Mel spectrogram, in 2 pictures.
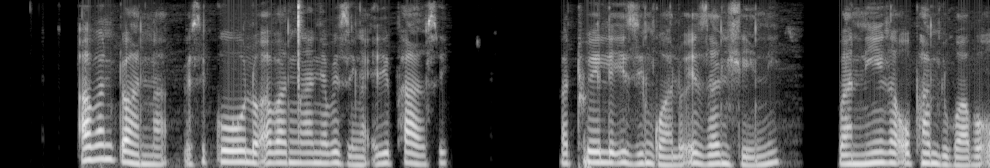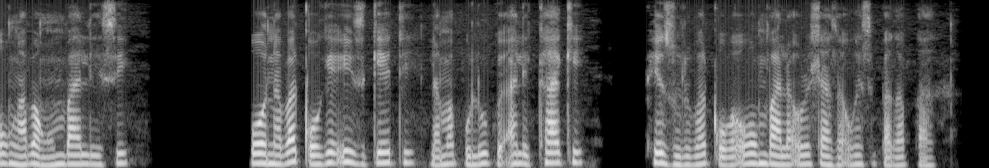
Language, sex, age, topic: North Ndebele, female, 25-35, education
